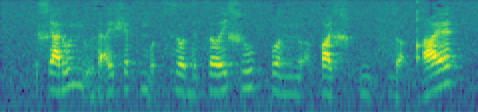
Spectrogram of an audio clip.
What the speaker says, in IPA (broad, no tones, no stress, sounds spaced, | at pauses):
ɕ a ɾ u n ṵ z a̰ e̯ ʃ ɛ t͡s m o̰ t͡s z o d ɛ t͡s ɤ e̯ ɕ u pː o nː o̰ qʷ ɛ ɕ ṵ ɲ o̰ ɬ z o̰ qʼ ɛ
